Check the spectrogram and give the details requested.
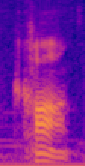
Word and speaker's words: conch: I'm having uh uh I guess conchk chowder or whatever, he's like, "Oh, it's the best conch in Florida." And she says, "Conch, it's pronounced conchk."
